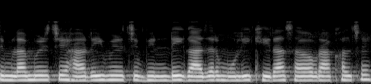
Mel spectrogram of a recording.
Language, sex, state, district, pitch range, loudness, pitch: Maithili, female, Bihar, Katihar, 190-205 Hz, -12 LUFS, 195 Hz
